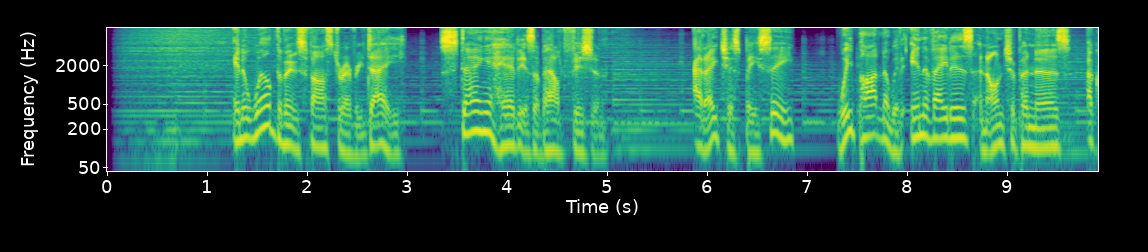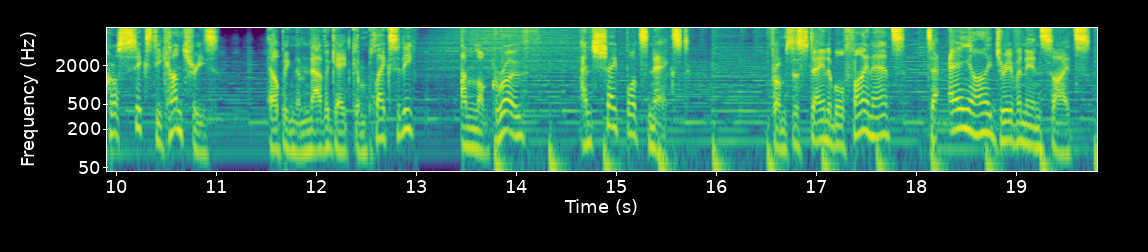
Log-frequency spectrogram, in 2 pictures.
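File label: NARRATION, Authentic Australian Voiceover; HSBC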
